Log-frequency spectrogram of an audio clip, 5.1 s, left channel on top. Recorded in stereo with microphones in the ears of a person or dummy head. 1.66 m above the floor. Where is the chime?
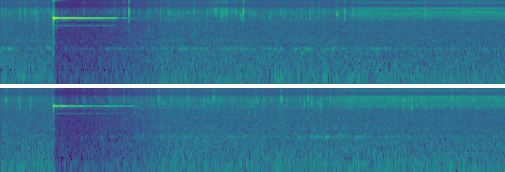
35° left (ahead or behind), 1.5 m.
